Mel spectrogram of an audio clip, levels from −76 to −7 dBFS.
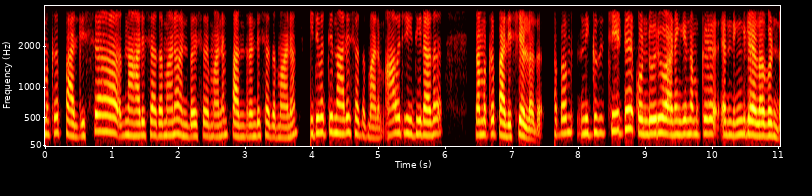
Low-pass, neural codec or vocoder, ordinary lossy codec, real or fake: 3.6 kHz; vocoder, 22.05 kHz, 80 mel bands, WaveNeXt; none; fake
